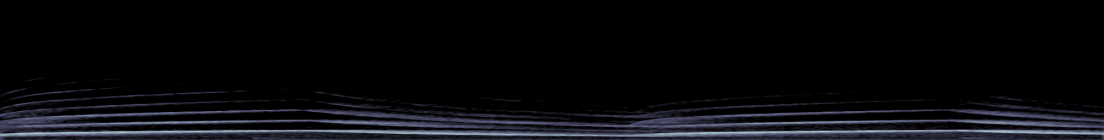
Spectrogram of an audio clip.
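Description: Ambulance siren wailing: one tone that slowly rises in pitch for about two seconds, then falls for about two, then rises and falls again.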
